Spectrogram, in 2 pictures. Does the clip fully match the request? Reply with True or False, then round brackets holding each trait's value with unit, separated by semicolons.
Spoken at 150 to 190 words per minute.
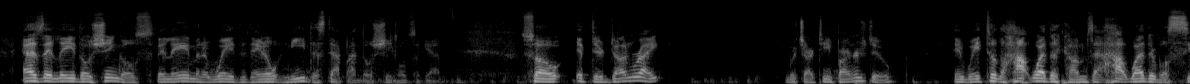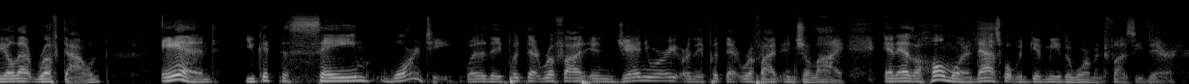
False (205 wpm)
